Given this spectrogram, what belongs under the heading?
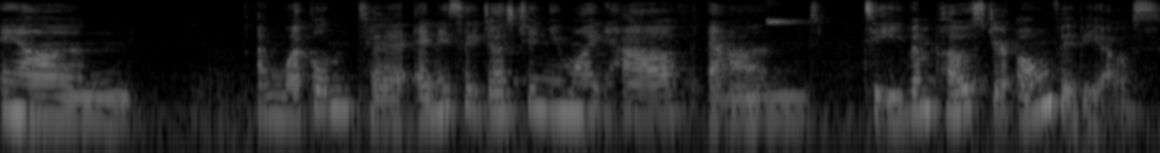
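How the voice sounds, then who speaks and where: Speaking very slowly with an American accent, a woman at a medium pitch keeps a fairly even intonation, and audible room echo surrounds her voice. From United States. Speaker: club activities organizer. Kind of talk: cooking tutorial. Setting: home kitchen. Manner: casual, many fillers.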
